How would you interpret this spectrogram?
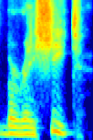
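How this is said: The word ends with a t sound.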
